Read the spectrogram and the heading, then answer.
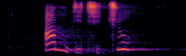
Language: Xhosa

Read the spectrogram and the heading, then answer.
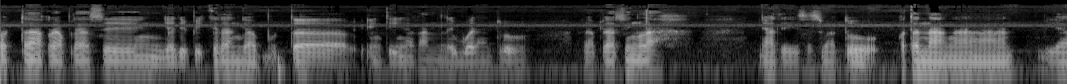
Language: Betawi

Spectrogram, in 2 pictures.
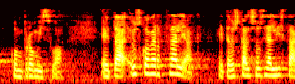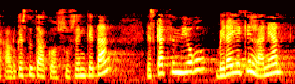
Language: Basque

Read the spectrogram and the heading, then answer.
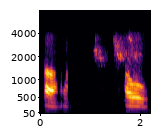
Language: Bodo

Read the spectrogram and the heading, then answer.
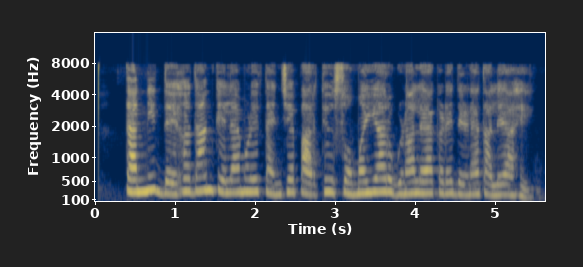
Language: Marathi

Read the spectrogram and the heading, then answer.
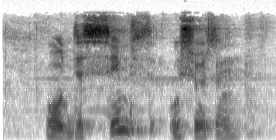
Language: Kabyle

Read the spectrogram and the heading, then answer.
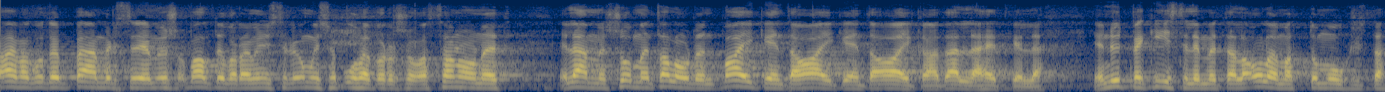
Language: Finnish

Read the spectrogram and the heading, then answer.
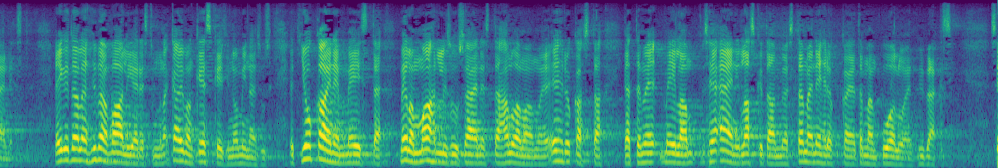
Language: Finnish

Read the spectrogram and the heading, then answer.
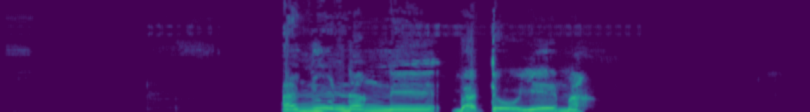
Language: Bakoko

